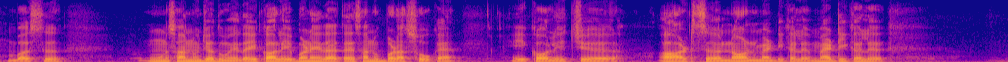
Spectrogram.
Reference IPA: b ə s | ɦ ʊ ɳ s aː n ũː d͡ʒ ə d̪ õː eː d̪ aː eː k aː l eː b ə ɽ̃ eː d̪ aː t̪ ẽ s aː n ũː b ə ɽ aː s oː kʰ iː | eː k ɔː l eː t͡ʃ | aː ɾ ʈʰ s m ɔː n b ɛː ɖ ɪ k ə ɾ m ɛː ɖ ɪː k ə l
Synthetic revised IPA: b ə s | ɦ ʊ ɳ s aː n ũː d͡ʒ ə d̪ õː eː d̪ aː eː k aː l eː b ə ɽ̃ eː d̪ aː t̪ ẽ s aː n ũː b ə ɽ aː s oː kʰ ɛː | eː k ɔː l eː t͡ʃ | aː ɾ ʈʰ s n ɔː n m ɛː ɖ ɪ k ə l m ɛː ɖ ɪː k ə l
